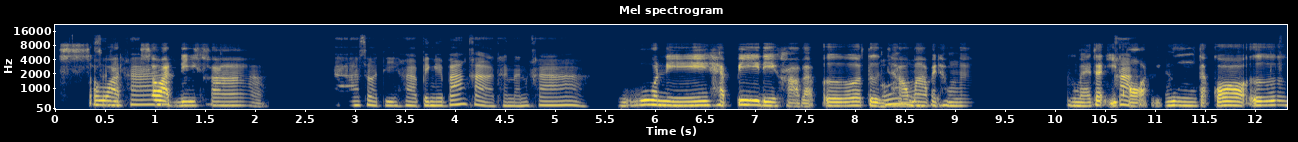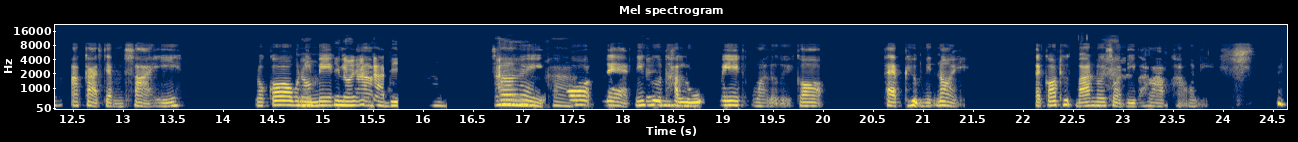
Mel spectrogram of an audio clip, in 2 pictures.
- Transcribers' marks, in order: other background noise
- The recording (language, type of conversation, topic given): Thai, unstructured, ถ้าคนรอบข้างไม่สนับสนุนความฝันของคุณ คุณจะทำอย่างไร?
